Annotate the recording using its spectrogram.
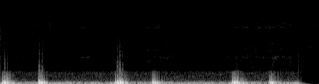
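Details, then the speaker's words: Normal first and second heart sounds from a stethoscope synced with ultrasound and ECG: clear paired lub-dub beats at about 52 a minute. "we're seeing here a stethoscope with ultrasound so you can actually see it means that you know what's causing the first heart sound you can time you can do so many things with this"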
